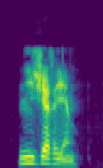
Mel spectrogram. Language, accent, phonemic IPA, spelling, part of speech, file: French, France, /ni.ʒe.ʁjɛ̃/, nigérien, adjective, LL-Q150 (fra)-nigérien.wav
- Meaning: of Niger; Nigerien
